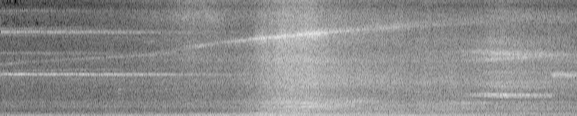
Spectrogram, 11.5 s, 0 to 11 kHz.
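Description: Class 231 Stadler FLIRT diesel multiple unit accelerating out of the station past the platform. The rumble builds to its loudest about six seconds in and then eases as the train moves off, with a high whine rising in pitch as it gathers speed.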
